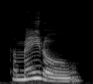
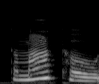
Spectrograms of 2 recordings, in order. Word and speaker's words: tomato: 자, tomato 하는 것은 아메리칸 스타일이고요. 두 번째, tomato 이렇게 R 발음을 하는 경우는 영국식 발음인데요. 두 가지 다 가능하겠죠? tomato. 영국식을 할 때는 T 발음을 그대로 살려서 발음을 해줍니다.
